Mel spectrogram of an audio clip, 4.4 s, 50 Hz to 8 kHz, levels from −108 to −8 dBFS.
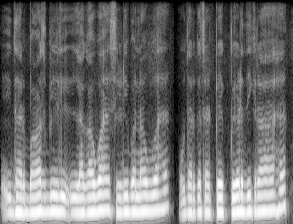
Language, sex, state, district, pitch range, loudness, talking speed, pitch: Hindi, male, Jharkhand, Ranchi, 150-165 Hz, -14 LUFS, 260 wpm, 160 Hz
